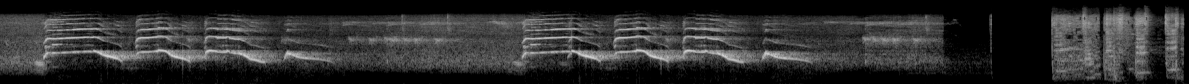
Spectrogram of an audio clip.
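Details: Cuckoo-roller, found only in Madagascar, gives two phrases of four loud, high, down-slurred whistles about half a second apart, likened to a crying puppy; a short burst of harsh noise follows.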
